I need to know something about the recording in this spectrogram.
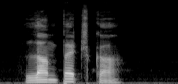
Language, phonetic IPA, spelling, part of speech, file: Polish, [lãmˈpɛt͡ʃka], lampeczka, noun, Pl-lampeczka.ogg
